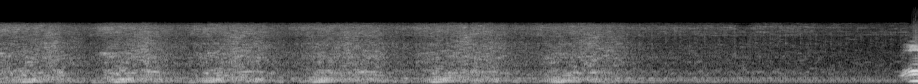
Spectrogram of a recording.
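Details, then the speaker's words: 1953 Chevrolet 3600 3/4-ton pickup just started after fuel pump replacement: uneven surging revs, then a steady even idle with no knocks or misses; sounds good, only very minimal tapping, runs normally. "that's actually sounds pretty dog on good got some very minimal uh noise from the tap it"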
